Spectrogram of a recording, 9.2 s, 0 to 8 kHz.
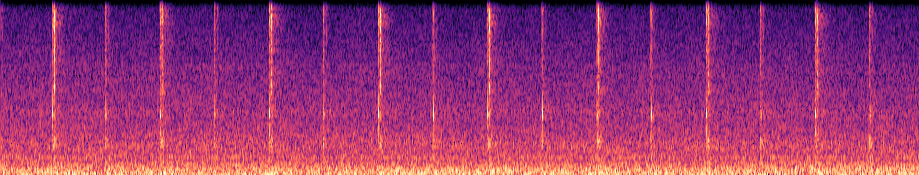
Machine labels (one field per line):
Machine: valve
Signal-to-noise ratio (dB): -6 dB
